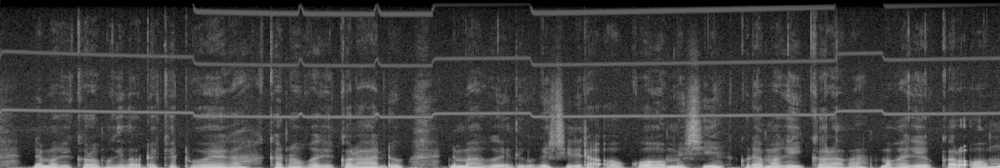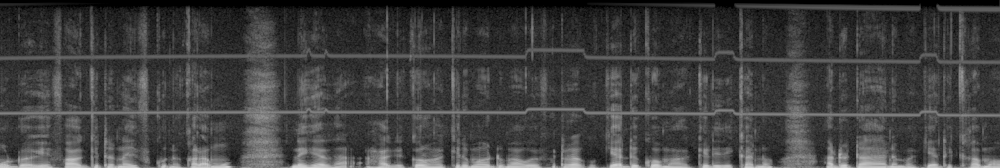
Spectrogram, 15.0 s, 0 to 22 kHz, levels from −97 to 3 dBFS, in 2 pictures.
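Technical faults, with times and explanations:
Throughout, switching supply whistle: a thin high whistle near 7 kHz, well below the speech in level, drifts between 6.64 and 7.83 kHz as the power supply's switching rate shifts with load, showing on a spectrogram as a faint, wavering horizontal line.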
